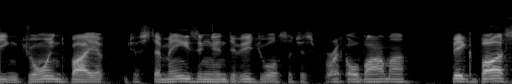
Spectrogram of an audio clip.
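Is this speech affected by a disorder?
No.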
